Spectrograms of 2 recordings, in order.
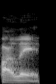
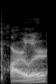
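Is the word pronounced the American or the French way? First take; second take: French; American. First: It ends in a French 'lay' sound. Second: It ends in an English 'lor' sound. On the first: The speaker calls it right. "Clearly, it's French, right? Like parler, to speak" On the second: The speaker calls it wrong. "you guys, Americans specifically, pronounce that app Parlor"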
